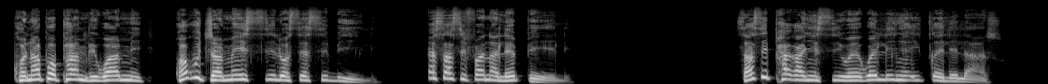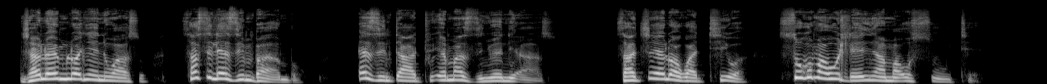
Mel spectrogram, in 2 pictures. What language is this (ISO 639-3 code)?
nde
